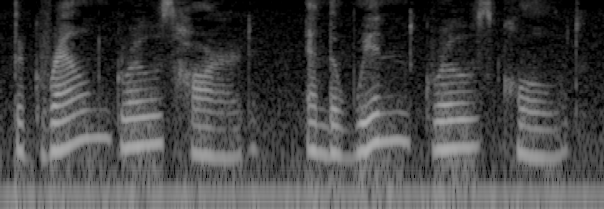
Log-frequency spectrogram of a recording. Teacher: in this slower reading all content words are stressed they are ground grows hard wind grows cold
